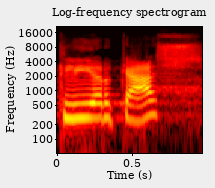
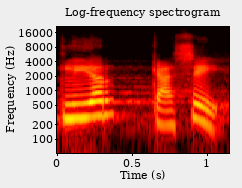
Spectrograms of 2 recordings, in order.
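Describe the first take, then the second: First: Cache ends in a plain 'sh' sound. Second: Cache ends with an extra 'ay' syllable. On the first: The speaker calls it right. "आता है ना clear कैश" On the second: The speaker calls it wrong. "ना कि clear कैशे"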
